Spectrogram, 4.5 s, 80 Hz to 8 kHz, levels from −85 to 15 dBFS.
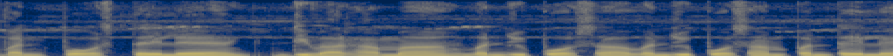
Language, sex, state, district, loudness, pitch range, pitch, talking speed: Wancho, male, Arunachal Pradesh, Longding, -15 LUFS, 105-110 Hz, 110 Hz, 175 wpm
